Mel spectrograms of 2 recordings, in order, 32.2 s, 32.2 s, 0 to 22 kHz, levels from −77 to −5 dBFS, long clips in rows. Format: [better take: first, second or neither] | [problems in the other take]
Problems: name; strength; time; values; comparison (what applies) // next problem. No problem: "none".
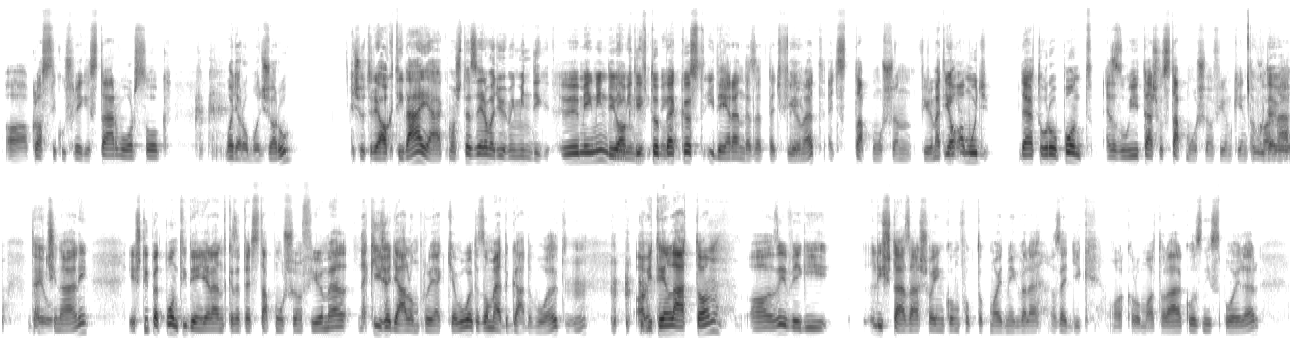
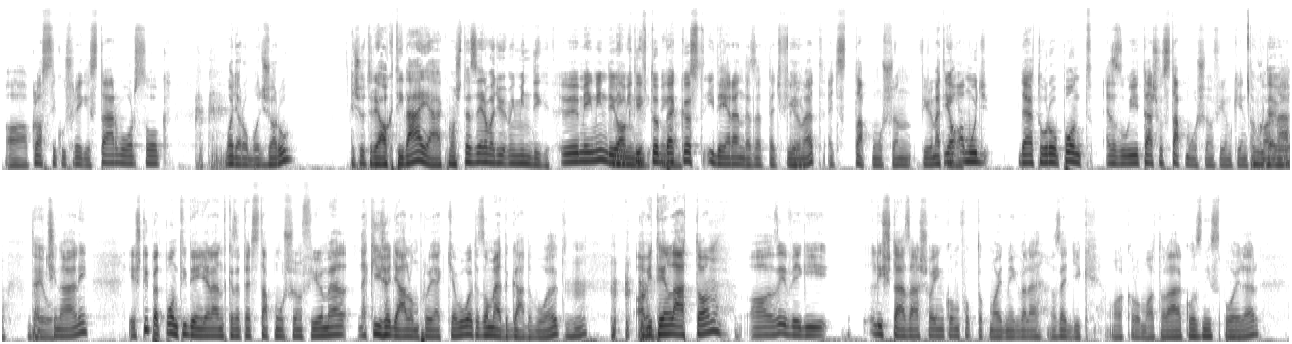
second | thin; very; fading below 300 Hz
